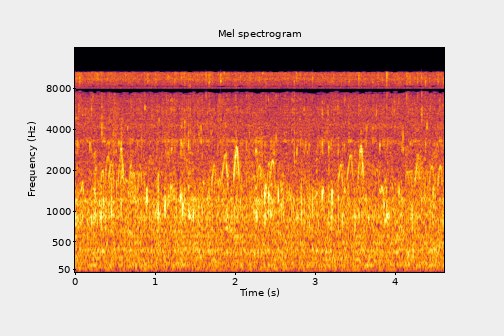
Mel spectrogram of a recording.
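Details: Month-old mallard ducklings living with their mother in a school courtyard in spring: many brief, rising peeps tumble out in quick, irregular bursts, nearly nonstop, over a constant background hiss of trickling water.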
